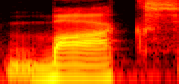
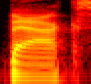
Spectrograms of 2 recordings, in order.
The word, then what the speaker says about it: Bax: Because everyone's like Box or Bax, as we learned is the correct way to say it.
